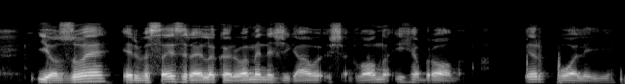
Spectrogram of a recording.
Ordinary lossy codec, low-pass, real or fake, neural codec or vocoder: AAC, 96 kbps; 7.2 kHz; real; none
